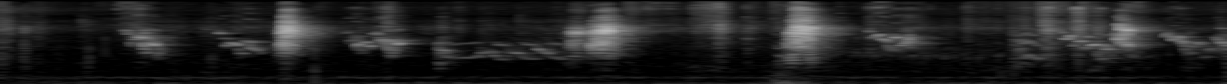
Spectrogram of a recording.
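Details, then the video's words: Budgie, described as frustrated and in a mood, giving short harsh grunting and chattering bursts, about one every second, mixed with soft scratchy chirps. "Budgies R funny when frustrated?! (Bobo grunts)"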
